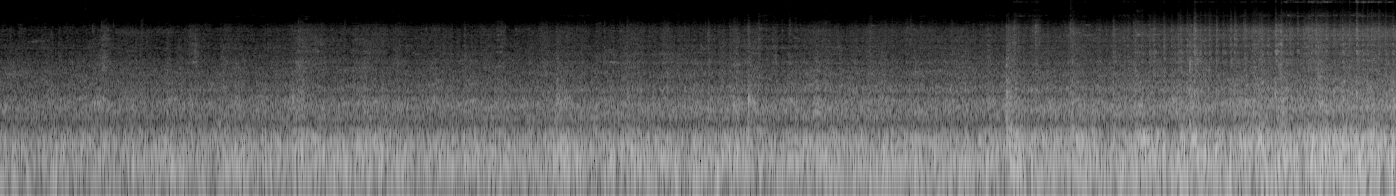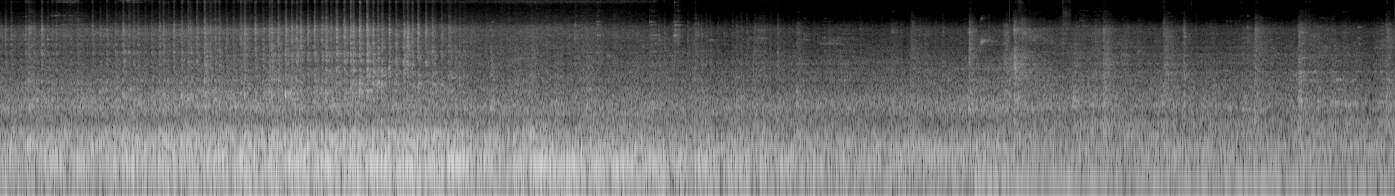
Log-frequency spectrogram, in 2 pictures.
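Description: Passenger train rolling into the station. The rumble and clatter of its wheels grow to a peak about halfway through, then ease off as the rest of the coaches pass.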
